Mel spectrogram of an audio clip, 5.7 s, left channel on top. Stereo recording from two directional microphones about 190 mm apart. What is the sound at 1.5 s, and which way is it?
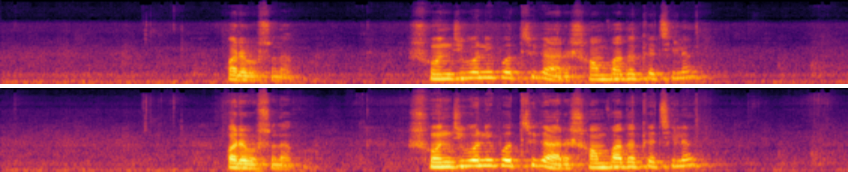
Speech, 40° right (ahead or behind).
